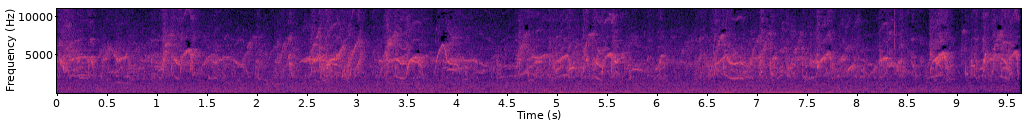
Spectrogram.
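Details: Eurasian teal flock on a pond at the Aviation Park, 19 January 2023, a chorus of high, short piping whistles, faint low hum beneath; separately recorded park ambience layered over the field sound.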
